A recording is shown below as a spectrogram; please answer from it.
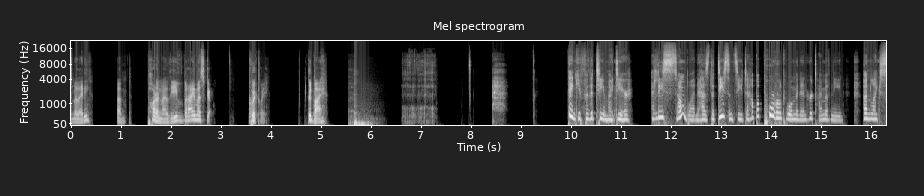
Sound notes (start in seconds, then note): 5.6 door closes; 6.6 sipping tea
